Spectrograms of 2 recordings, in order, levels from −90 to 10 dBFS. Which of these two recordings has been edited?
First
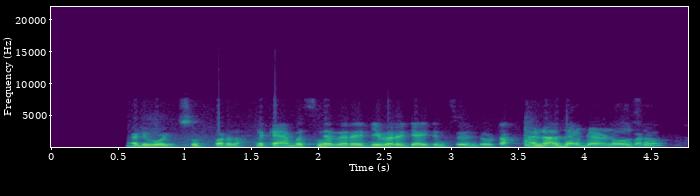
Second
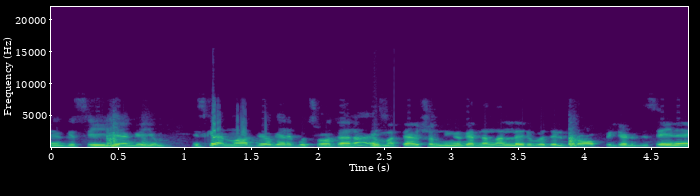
second; 1 cut; at 2.5 s

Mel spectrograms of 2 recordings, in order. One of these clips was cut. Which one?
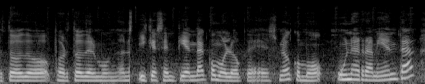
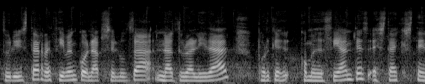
first; 1 cut; at 1.2 s

